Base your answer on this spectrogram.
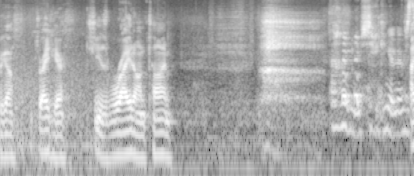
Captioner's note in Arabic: تنهد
